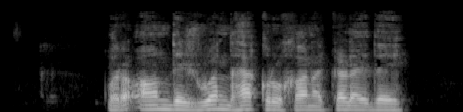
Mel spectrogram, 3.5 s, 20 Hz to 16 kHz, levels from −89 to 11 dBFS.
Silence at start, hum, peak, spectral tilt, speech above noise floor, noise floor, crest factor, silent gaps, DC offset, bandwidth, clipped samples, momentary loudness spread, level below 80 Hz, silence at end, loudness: 0.8 s; none; -2 dBFS; -8 dB/octave; 47 dB; -67 dBFS; 20 dB; none; under 0.1%; 10.5 kHz; under 0.1%; 5 LU; -58 dBFS; 0.45 s; -21 LUFS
